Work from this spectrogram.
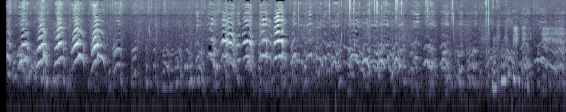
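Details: Two-week-old White German Shepherd puppies from Jelly's litter, just starting to walk, in a small room. Many high, arching squeals and whimpers overlap in quick bursts, louder and more regular at first, then a dense, softer chorus of cries.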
